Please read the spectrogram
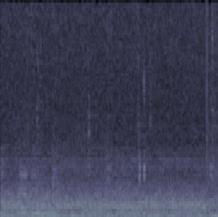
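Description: Steady outdoor background noise with no distinct events, with a faint short voice sound about a quarter second in.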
